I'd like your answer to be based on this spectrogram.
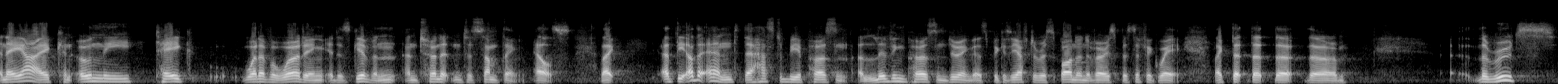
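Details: Male speaker who reports small, involuntary speech impediments; stuttering.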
